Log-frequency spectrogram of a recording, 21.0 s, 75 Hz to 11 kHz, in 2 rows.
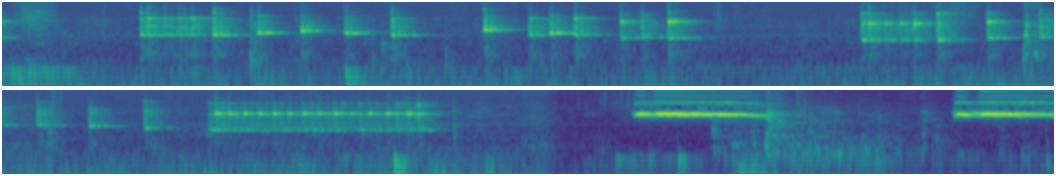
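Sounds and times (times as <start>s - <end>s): xylophone notes: 1.4s - 7.2s, 8.6s - 15.0s
loud steady whistle tone: 16.8s - 18.2s, 20.0s - 21.0s.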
